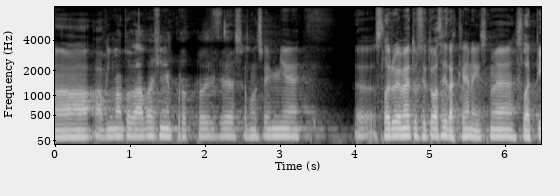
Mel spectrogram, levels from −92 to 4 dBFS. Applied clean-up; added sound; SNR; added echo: neural mask model Resemble Enhance denoiser.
